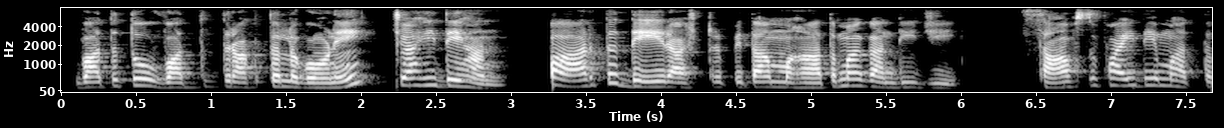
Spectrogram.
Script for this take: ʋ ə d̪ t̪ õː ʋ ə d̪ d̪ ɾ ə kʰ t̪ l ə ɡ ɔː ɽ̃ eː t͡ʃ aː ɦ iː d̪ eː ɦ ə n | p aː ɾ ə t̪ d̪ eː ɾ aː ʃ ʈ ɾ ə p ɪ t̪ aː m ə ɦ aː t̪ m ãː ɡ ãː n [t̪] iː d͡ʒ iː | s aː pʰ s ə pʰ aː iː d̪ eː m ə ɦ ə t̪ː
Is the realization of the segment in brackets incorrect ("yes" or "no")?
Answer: yes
